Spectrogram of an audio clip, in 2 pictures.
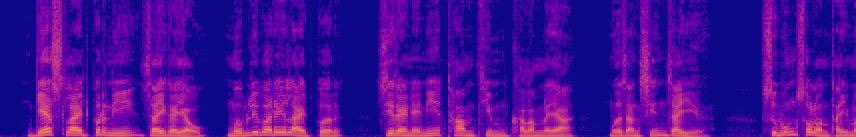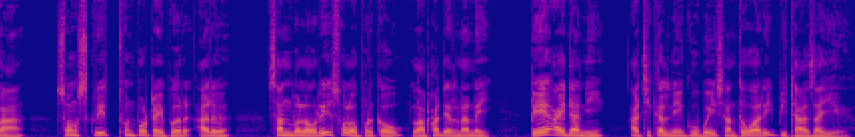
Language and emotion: Bodo, neutral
